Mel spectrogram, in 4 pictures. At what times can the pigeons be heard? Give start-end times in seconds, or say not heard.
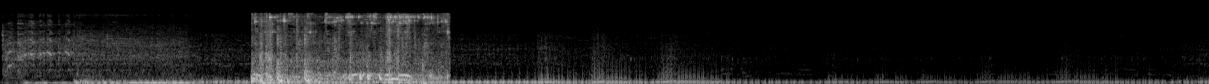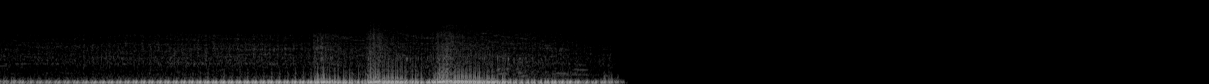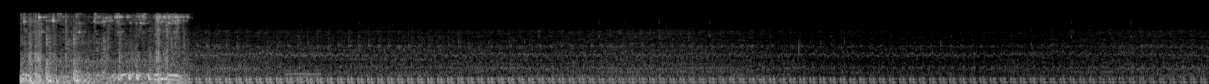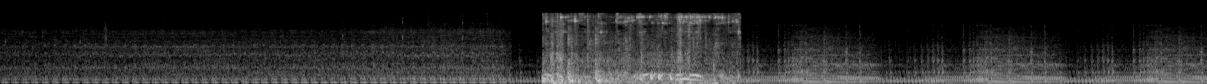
2.5-4.5, 24.4-26.1, 41.6-43.7.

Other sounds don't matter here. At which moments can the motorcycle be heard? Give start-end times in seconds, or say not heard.
0.0-18.4, 25.9-48.2.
